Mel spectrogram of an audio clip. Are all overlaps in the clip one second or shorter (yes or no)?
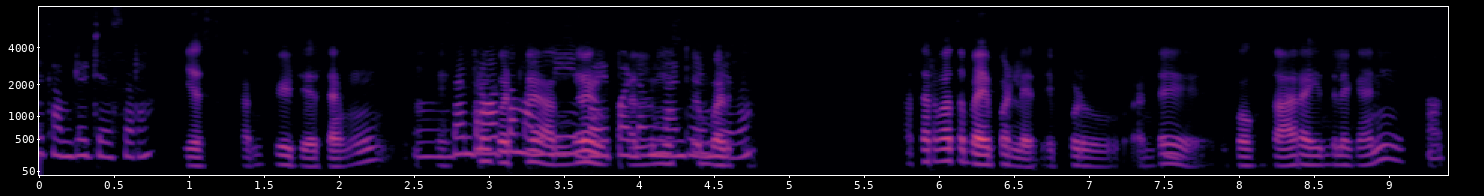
no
